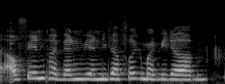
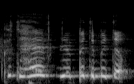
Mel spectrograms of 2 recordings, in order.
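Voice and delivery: higher, mock desperate begging; high pleading voice; 9 semitones higher than usual. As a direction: beg in a high squeaky voice. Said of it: "Und dann sagen die genau das".

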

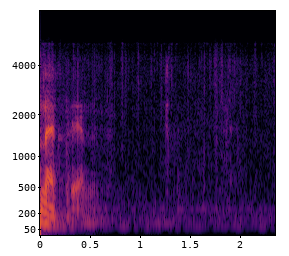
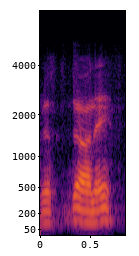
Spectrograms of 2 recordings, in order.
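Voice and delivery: ordinary talk

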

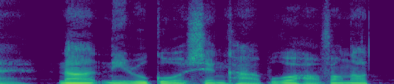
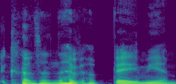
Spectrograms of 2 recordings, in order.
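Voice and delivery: usual speaking voice

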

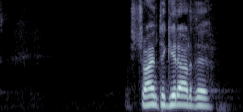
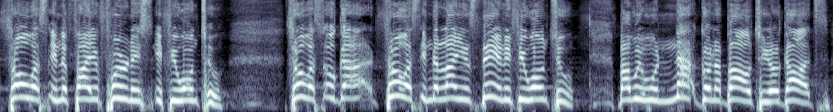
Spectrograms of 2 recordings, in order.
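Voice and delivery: rising preacher's proclamation, louder; preaching; 5 semitones higher, 13 dB louder than usual. Acted. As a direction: declare it boldly like the Hebrew boys' defiance.

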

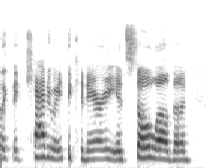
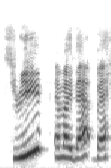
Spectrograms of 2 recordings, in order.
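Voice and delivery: startled rise on Three, a touch louder; surprised; 6 dB louder than usual. Retold or imitated. Allison reacting to three sessions a week, surprised. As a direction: caught off guard, a little hurt. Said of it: "her eyes get big".

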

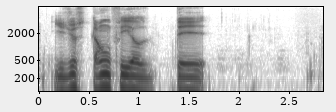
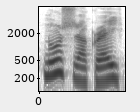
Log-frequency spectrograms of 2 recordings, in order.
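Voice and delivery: echoes the friend's line in a higher voice; mimicking his friend; 9 semitones higher than usual. Mocks his co-host by parroting him in a higher voice. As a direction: lightly parrot what he just said. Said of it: "See, I like to mimic people".

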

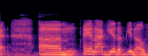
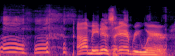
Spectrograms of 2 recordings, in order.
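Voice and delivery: laughing; 6 semitones higher than usual. Real, not acted. Laughing after spraying water.

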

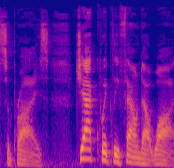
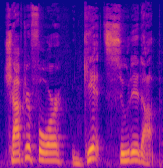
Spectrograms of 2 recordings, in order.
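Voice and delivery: slow, deliberate title announcement; chapter title; 6 semitones higher, 3 dB louder, slower than usual. A narrator's reading. Narrator announcing the chapter title slowly. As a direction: read the chapter heading slowly and clearly.

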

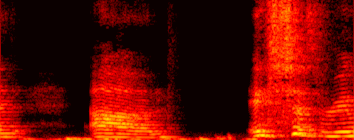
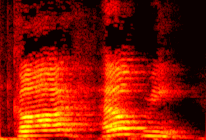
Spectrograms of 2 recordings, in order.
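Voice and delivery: emphatic outcry; 4 semitones higher, 9 dB louder, much slower than usual. Real, not acted. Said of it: "God help me if I talk".

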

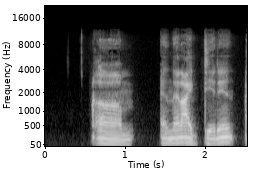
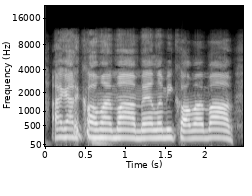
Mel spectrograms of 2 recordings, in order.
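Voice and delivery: high, loud mock wail; panicked yelling; 13 semitones higher, 10 dB louder than usual. Stoned teen begging his friend to call mom, panicked yelling. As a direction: plead at full volume like a freaked-out kid. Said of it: "I'm just, like, yelling".

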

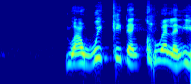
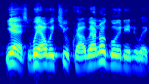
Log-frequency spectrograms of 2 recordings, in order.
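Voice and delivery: ordinary delivery

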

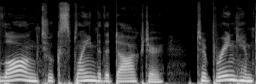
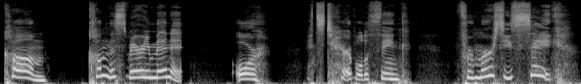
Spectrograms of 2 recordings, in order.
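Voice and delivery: desperate urging. A narrator's reading. Nellie urging the sleepy doctor, high and frantic. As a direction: press him hard to come now.

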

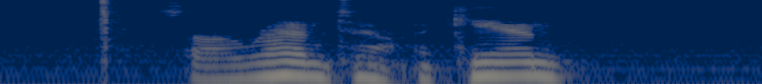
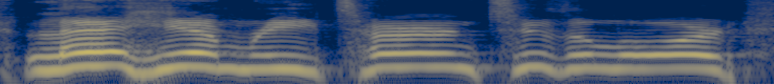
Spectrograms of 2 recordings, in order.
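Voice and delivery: slow proclaiming; 8 semitones higher, 19 dB louder, slower than usual. Acted. Slowed proclamation.

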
